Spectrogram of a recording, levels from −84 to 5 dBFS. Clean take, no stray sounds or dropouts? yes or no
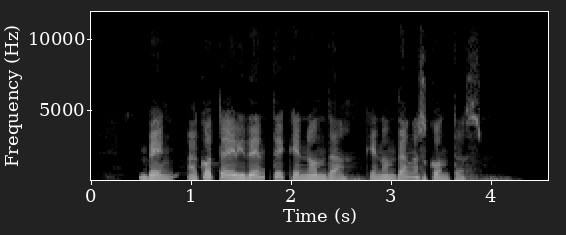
no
